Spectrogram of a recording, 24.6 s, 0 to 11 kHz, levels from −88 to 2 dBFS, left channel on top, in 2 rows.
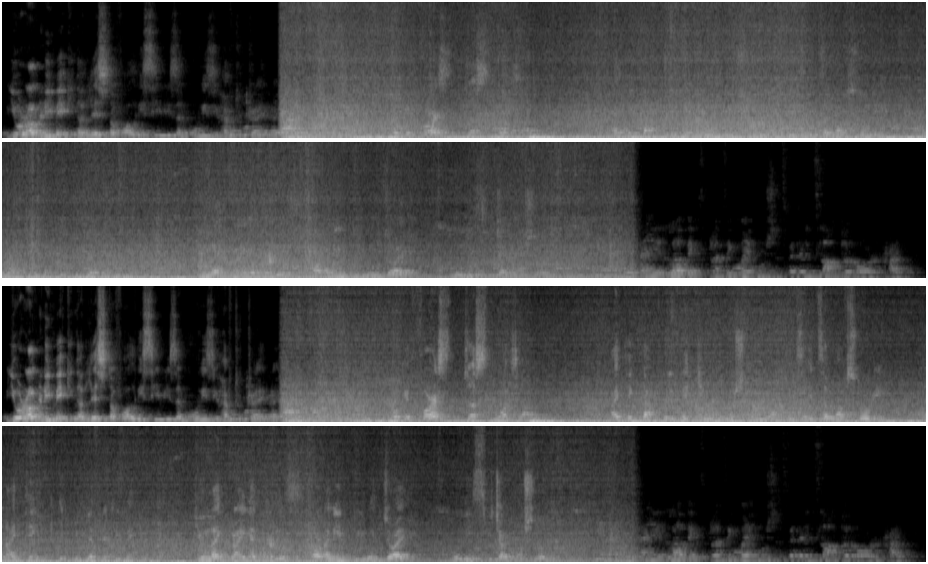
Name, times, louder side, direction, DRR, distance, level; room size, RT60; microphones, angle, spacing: voice 1, 0.1-3.0 3.3-3.7 5.2-7.4 8.1-11.8 12.2-14.6 14.8-17.8 18.3-19.6, right 3 dB, 40° right, 0.4 m, -36 dB
voice 2, 3.0-4.9 17.0-17.1 20.1-24.3, left 1 dB, 25° left, 0.5 m, -44 dB
sound 1, 3.7-20.8, left 1 dB, 80° left, 0.7 m, -34 dB
sound 2, 5.7-17.4, equal, 55° left, 1.4 m, -34 dB
2.6 x 2.4 x 3.0 m
head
